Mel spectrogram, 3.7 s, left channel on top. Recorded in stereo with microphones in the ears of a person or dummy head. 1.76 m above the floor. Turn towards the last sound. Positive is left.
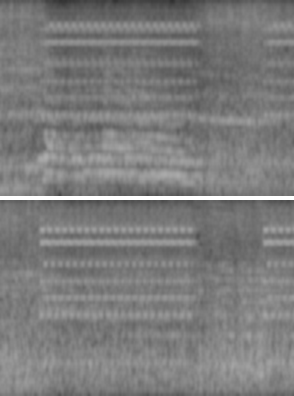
turn(degrees=-70)  # may be behind; listen again after turning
